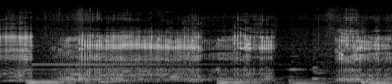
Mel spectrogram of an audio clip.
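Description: Very large sows at feeding time squealing, barking and growling aggressively over one another, loud, with harsh drawn-out cries broken by a couple of brief pauses and deep guttural rumbles underneath; used for the Indominus creature sound.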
